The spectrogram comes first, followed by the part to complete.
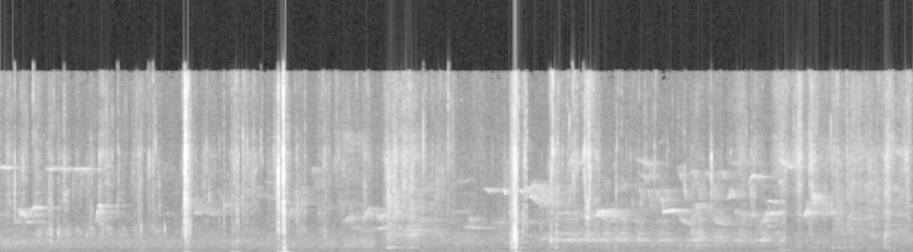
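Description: Knife slicing raw beef heart on a wooden cutting board, the blade knocking sharply on the board three times. Birds chirp in the background.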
